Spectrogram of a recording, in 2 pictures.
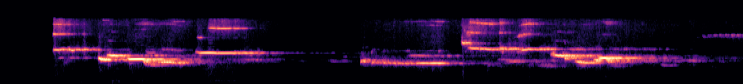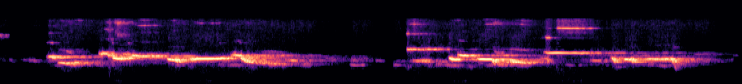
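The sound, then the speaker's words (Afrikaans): A Pied Butcherbird, an Australian bird, sings four rich, flute-like melodic phrases separated by brief pauses, clear, with no voices present. “En dit is 'n Australiese voël met die naam van die Pied Butcherbird. Luister bietjie hier.”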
